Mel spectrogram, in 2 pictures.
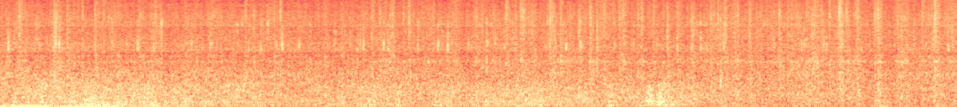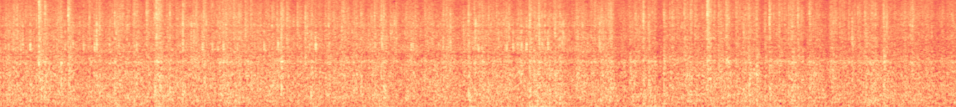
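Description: Steady rain falling on a roof, with many individual drops ticking through a constant hiss. A low rumble of thunder dies away in the first couple of seconds.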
